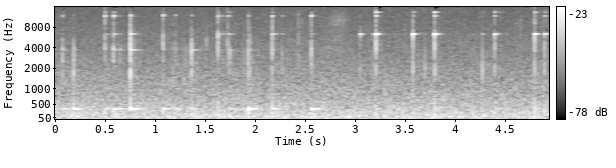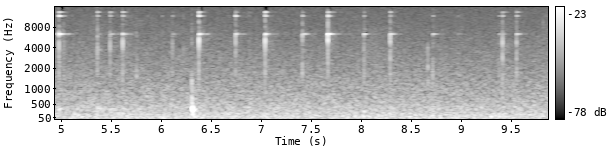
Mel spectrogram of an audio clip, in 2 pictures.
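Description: Fingertips and nails tap a small, hollow, empty clear glass laboratory round-bottom flask with a frosted ground-glass neck, held in both hands above a bubble-wrap-lined box. The result is a quiet, irregular series of many short, bright clinks and ticks that die away almost at once, with a faint low glassy tone near 293 Hz in the first few seconds.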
